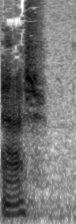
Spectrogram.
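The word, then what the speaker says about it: Æ: I mean, it's just X, the letter X, and then the AE is like pronounced Ash.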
